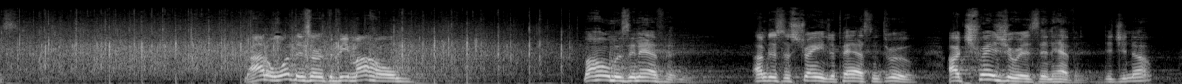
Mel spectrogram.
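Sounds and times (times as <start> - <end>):
audience clapping hands: 0.0 - 6.2
speech: 2.4 - 4.2, 5.8 - 11.6.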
